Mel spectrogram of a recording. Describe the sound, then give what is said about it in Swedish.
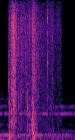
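A loud crash of a person tumbling down from a huge wooden nesting box, two heavy cracking impacts with splintering clatter lasting about a second, then only a low hum remains. “Jag kände mig svimfärdig och ramlade ner från den väldiga häcklådan.”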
